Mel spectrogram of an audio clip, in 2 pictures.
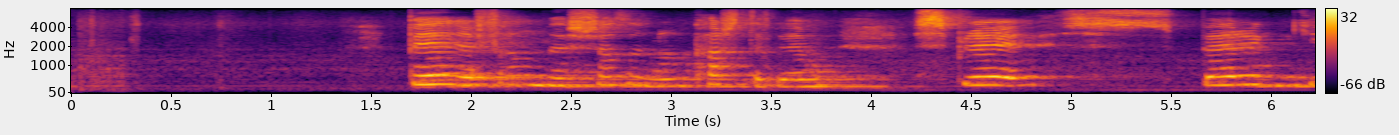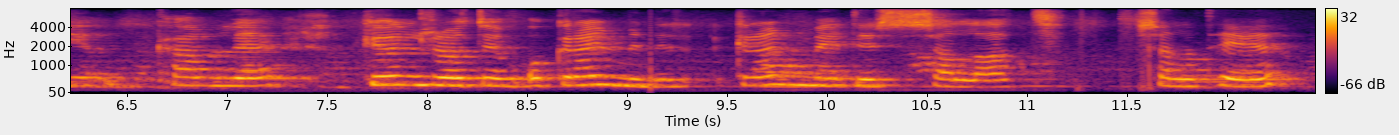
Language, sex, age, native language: Icelandic, female, 12, Icelandic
